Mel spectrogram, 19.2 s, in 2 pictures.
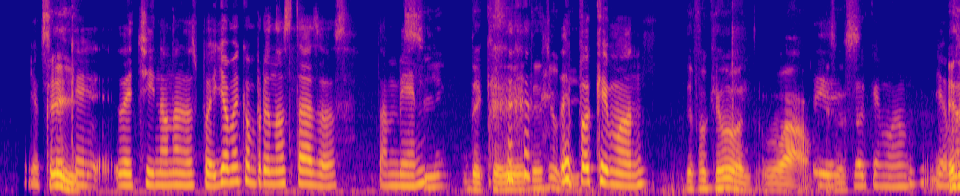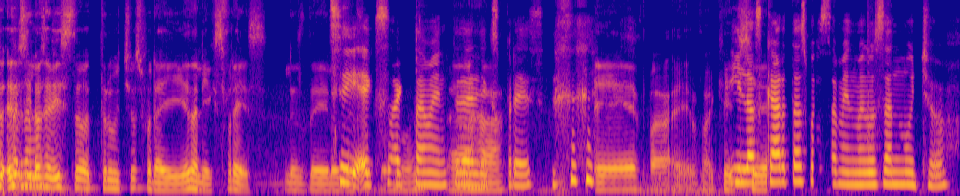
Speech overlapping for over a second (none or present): present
